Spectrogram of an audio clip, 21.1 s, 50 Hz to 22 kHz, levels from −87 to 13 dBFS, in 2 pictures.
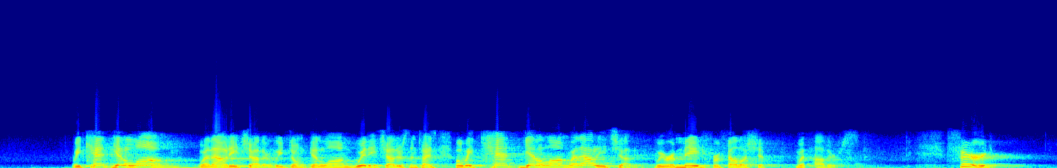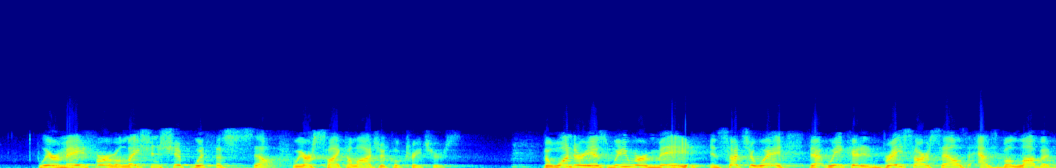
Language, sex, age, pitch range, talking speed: English, male, 60-79, 160-210 Hz, 175 wpm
